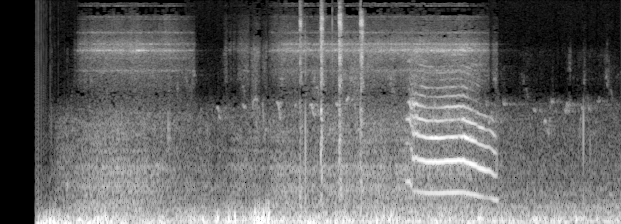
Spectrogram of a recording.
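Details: Hungry domestic cat while eating food gives one drawn-out meow late on, falling steadily in pitch with rich harmonics, over a constant low rumbling background noise.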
